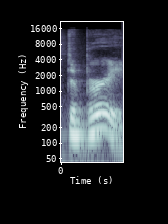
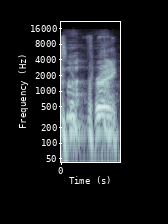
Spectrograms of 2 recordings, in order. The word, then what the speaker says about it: debris: oh actually yeah it's debris we know we actually but neither of neither in American English and English English we don't pronounce this s at all well I don't either it's debris remember that I it's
